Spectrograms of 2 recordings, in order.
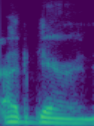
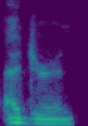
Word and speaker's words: Edgerrin: He called him Ed Guerin instead of Edgerrin.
